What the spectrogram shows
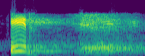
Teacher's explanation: اس را کو، ار والی را کو باریک پڑھیں گے، کیونکہ را ساکن سے پہلے زیر ہے، لہذا را کو باریک پڑھیں گے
